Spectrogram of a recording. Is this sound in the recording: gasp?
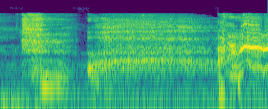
yes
